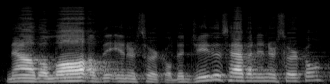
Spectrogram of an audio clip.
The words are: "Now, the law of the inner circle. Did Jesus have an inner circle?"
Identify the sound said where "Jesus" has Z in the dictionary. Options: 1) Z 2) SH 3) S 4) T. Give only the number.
1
